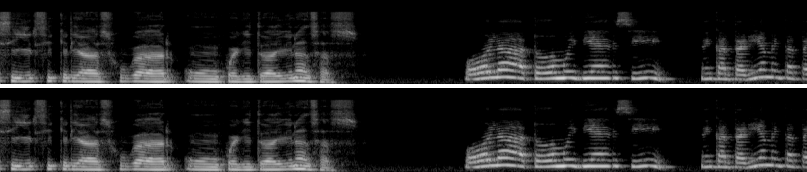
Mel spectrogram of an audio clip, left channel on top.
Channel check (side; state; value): both; identical; correlation 1.00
